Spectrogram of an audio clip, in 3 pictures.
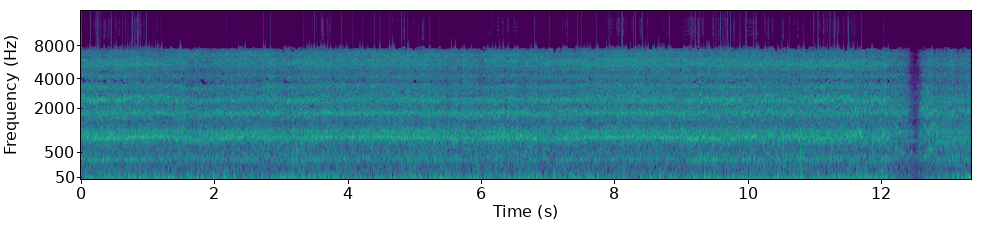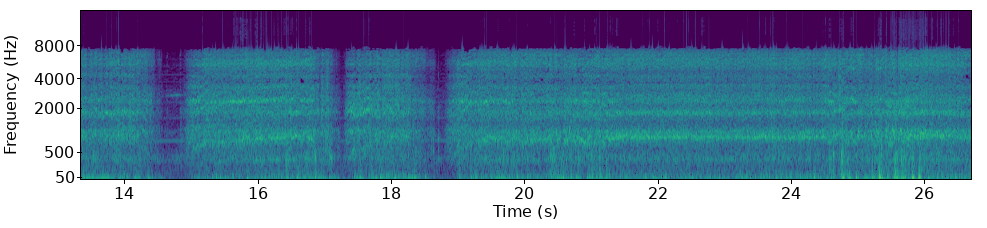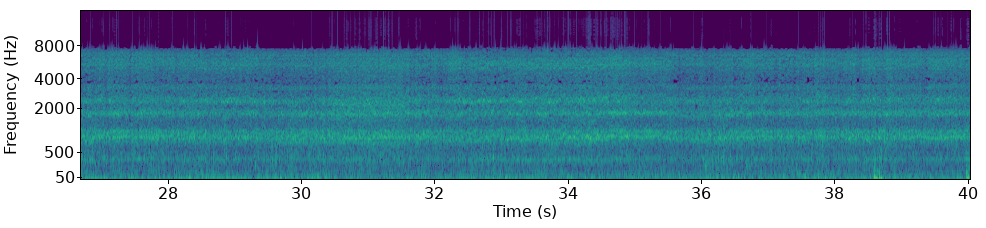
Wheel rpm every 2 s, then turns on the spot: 220, 230, 230, 230, 230, 210, 150, 120, 160, 130, 210, 240, 230, 240, 220, 210, 210, 220, 230, 230.
none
